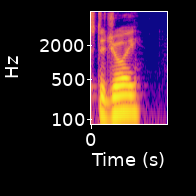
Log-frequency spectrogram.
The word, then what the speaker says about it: DeJoy: So you mentioned this, the Postmaster General, Louis, it's DeJoy? Is that how he pronounces it, Louis DeJoy? – Yeah.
